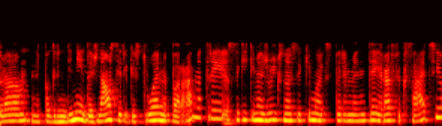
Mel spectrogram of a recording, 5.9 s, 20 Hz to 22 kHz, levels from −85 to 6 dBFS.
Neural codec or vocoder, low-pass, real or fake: none; 5.4 kHz; real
